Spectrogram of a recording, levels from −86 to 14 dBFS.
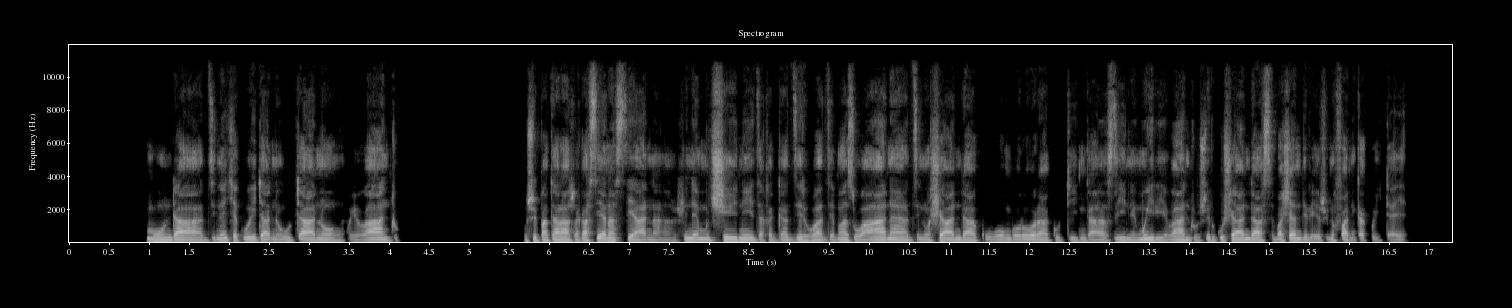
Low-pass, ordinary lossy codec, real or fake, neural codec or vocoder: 10.8 kHz; AAC, 64 kbps; real; none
